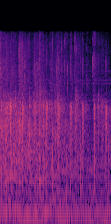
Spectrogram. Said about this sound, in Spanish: Hacemos nuevamente un fuerte aplauso al doctor Ramírez Zambonini.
